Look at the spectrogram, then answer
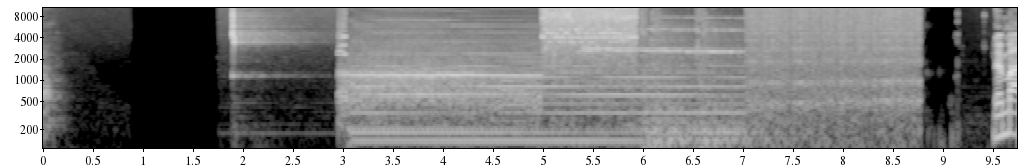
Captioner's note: sound FX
